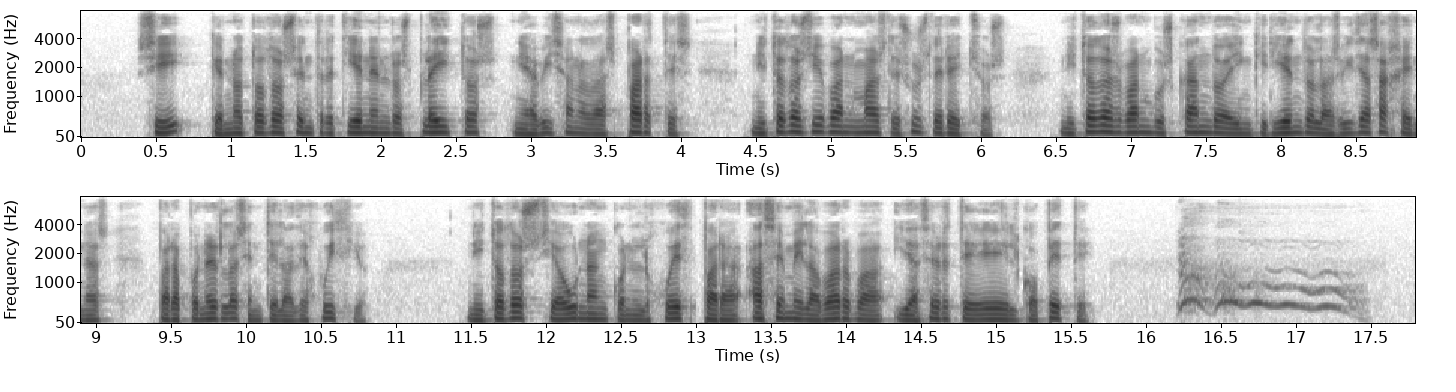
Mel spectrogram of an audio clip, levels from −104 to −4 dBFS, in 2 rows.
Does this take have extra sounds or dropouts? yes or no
yes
